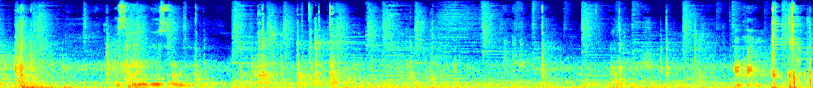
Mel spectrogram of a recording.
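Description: A balcony door pulled shut and locked, with mechanical clunks and latch sounds near the start, then faint rattling handling noise while someone talks briefly.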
